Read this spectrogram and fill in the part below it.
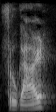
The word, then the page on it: frugal: /fʀu.ˈɡaːl/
